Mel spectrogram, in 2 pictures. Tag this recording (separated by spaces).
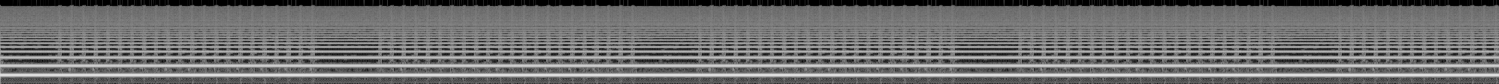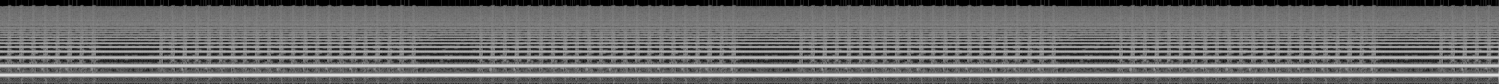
chip saw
